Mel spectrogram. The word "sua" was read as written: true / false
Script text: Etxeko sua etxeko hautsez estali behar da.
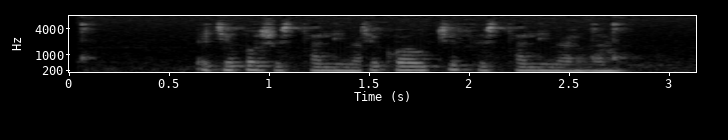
false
